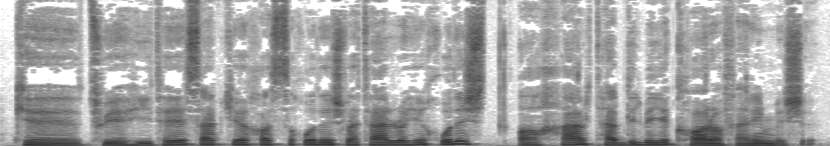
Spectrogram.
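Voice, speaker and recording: In a quiet setting, a man talks at a moderate speed. His pitch varies in an ordinary way. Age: 20s. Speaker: fashion designer. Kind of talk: interview. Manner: low energy.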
